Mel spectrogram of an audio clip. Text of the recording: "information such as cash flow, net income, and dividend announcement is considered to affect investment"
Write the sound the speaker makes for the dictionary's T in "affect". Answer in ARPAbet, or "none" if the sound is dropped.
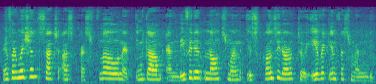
none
